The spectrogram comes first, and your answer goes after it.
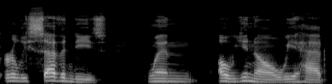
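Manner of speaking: ordinary delivery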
